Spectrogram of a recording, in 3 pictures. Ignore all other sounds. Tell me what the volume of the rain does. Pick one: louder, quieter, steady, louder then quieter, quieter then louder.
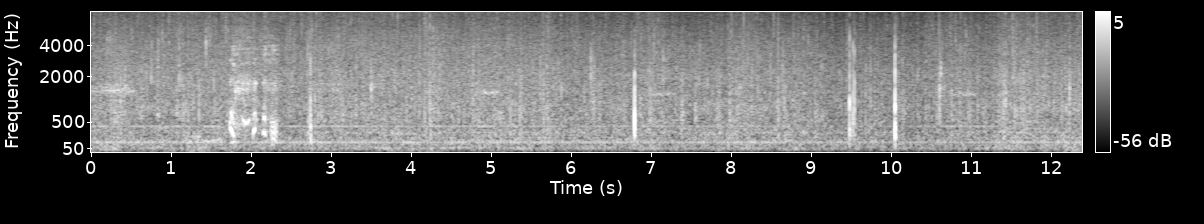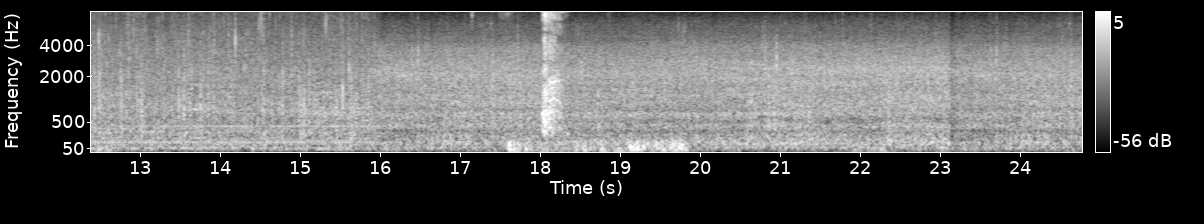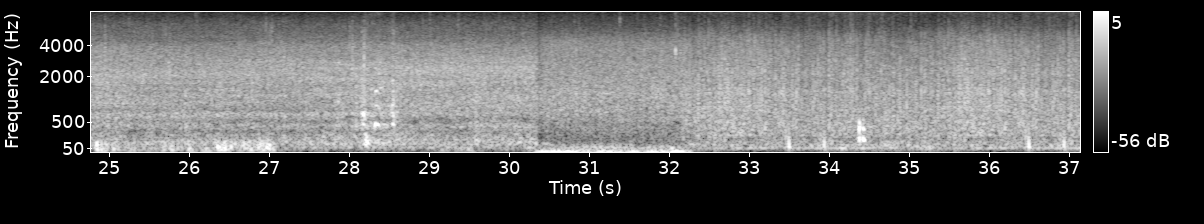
steady.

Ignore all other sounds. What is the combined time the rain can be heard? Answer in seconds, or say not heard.
37 s.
